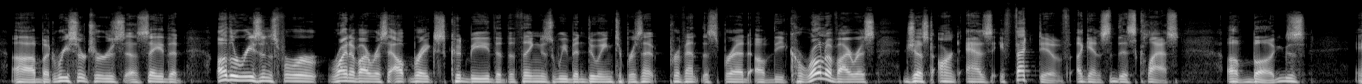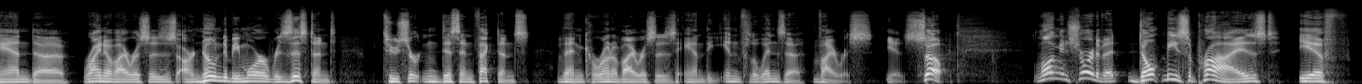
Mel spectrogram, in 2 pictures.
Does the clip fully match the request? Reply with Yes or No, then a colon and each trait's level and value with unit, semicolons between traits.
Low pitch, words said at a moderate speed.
Yes: low, 130 Hz; average, 145 wpm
